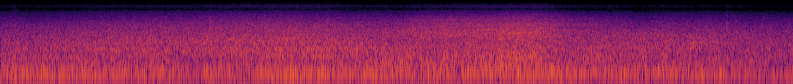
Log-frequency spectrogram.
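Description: A car drives past close by on the street.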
